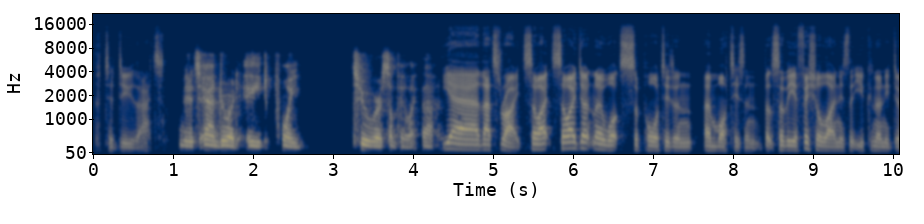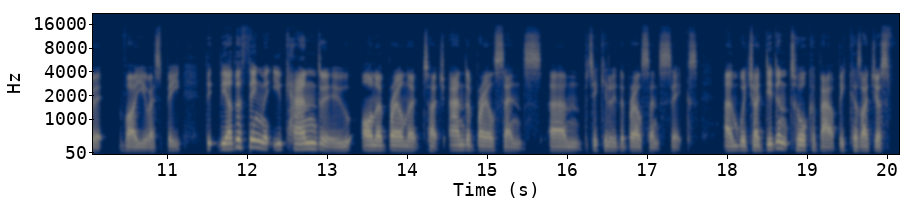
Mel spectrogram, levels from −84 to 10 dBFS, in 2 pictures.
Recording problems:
thin; very slightly; fading below 300 Hz

